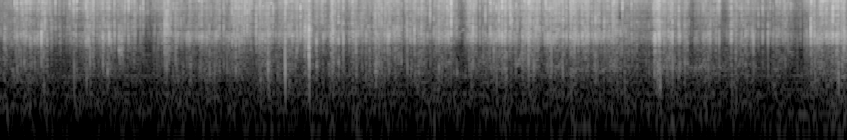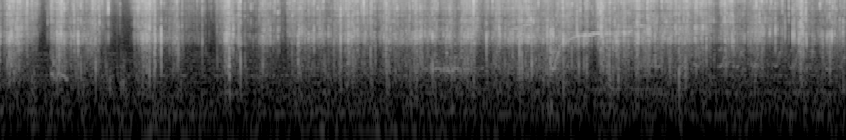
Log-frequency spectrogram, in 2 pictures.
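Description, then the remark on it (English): Bubble wrap being crackled and crinkled continuously, a dense, steady stream of bright crisp rustling and crunching with scattered sharper snaps rather than distinct pops, and no voices. “But it's like bubble wrap. Yeah, that stuff. And it's not like poppy, but it's like crackling it.”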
